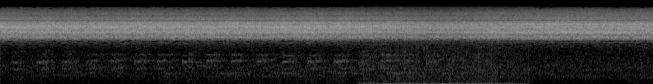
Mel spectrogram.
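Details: Seasonal chorus of numerous cicadas resting on tree limbs at Shangjiadong chicken farm, Houbi District, Tainan City, recorded by digital camera: a steady, shrill buzzing wall of sound that never pauses, with soft rhythmic ticking notes faintly below.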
